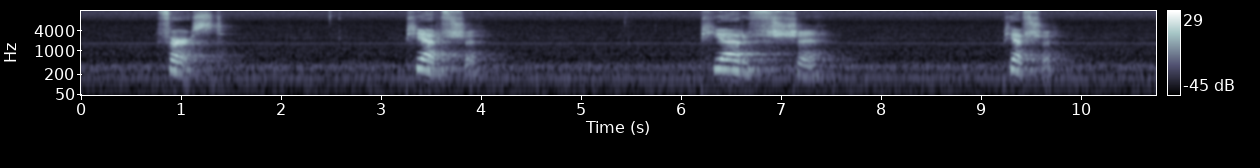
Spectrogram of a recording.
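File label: First, Polish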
